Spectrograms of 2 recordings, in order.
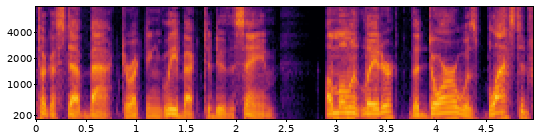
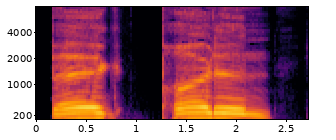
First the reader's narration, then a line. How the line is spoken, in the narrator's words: he roared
